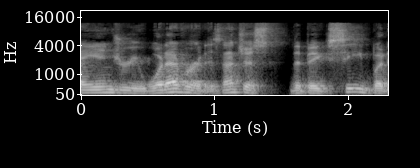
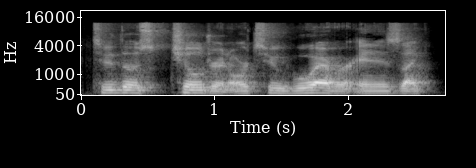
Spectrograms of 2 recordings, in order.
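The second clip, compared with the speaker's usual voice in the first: usual speaking voice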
